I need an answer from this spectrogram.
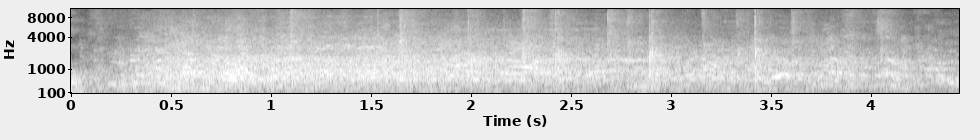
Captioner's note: crowd laughing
